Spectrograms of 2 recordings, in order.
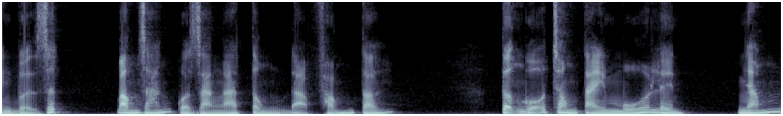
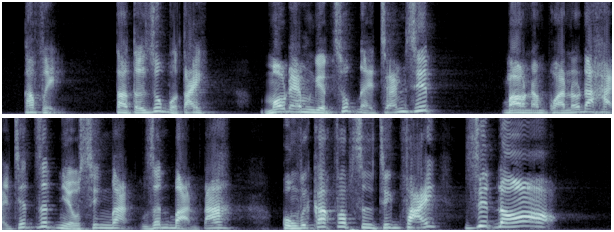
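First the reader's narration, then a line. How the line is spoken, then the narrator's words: Shout while running. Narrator (Vietnamese): lao nhanh ra ngoài miệng hét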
